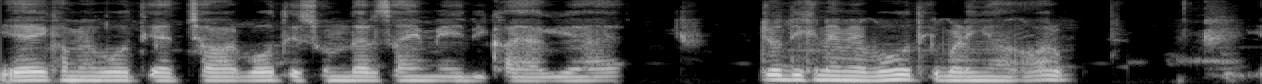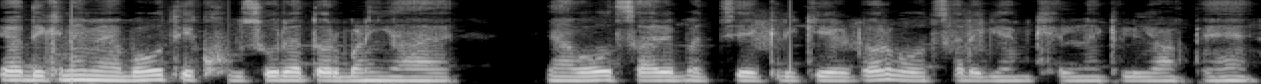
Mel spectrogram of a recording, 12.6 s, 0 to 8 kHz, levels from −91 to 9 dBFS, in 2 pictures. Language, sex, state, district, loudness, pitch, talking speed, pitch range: Hindi, male, Bihar, Jahanabad, -16 LUFS, 145 Hz, 215 wpm, 140-150 Hz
